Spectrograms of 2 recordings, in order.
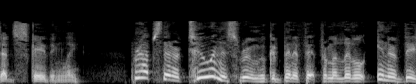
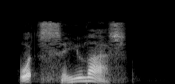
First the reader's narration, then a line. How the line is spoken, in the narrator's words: Hawks said softly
